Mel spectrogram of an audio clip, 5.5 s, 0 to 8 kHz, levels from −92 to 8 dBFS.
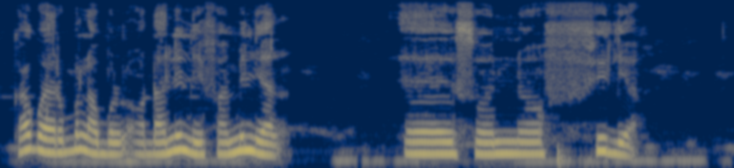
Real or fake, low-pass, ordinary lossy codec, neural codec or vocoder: real; none; none; none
